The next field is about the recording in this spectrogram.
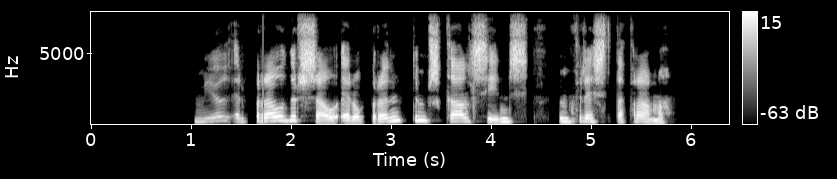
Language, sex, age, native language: Icelandic, female, 40-49, Icelandic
